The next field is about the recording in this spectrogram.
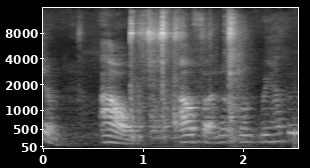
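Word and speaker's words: αυ: When alpha and upsilon come together, this is just an ow. Ow. That Like hurts. German. Like German. Ow.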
